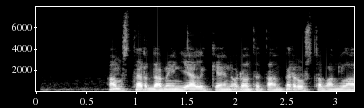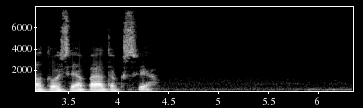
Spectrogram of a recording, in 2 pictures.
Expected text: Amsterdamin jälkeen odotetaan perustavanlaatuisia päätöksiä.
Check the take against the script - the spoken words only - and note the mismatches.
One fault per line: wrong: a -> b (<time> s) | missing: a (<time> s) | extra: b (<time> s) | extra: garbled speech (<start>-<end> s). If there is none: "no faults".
no faults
